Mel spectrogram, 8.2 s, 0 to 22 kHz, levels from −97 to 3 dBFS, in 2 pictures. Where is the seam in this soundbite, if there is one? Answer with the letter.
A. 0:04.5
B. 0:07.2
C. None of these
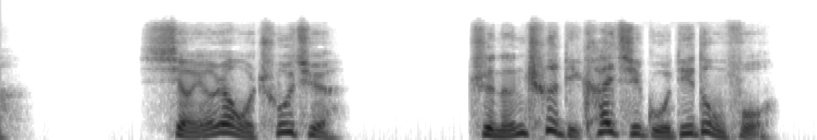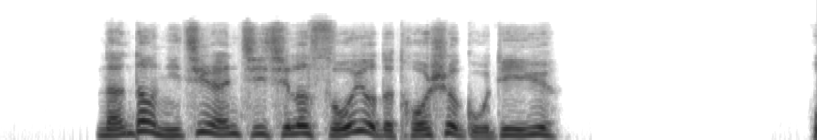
C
